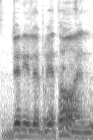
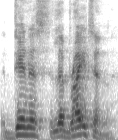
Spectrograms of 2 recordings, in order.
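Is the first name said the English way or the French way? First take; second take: French; English. First: The first name has a French-style pronunciation. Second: The first name sounds like English 'Dennis'. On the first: The speaker calls it right. "it's Denis Le Breton" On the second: The speaker calls it wrong. "somebody will call him Dennis Le Breton"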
